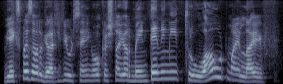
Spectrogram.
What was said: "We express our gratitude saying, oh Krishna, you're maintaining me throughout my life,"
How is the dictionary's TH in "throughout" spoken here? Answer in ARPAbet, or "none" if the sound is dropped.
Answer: T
